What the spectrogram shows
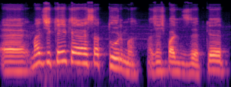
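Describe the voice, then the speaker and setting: A man's voice: medium pitch, animated, measured pace, mellow. A man hosting a casual podcast, interviewing a guest in a playful, teasing way. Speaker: podcast host.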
